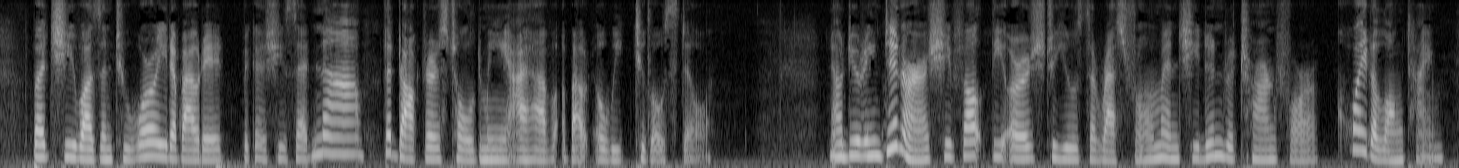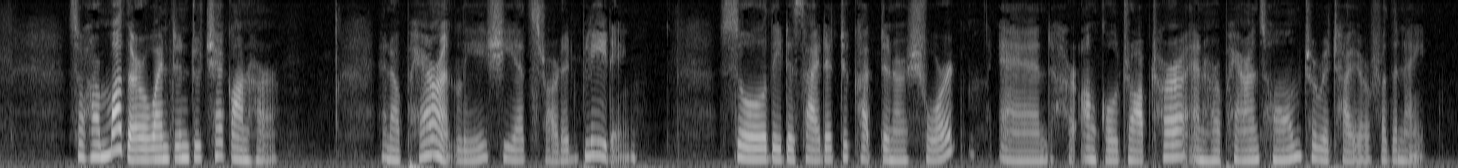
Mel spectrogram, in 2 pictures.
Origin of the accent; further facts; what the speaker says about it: India; moved away as an adult; now in United States; So I was raised in India, and I moved to the United States when I was 23.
